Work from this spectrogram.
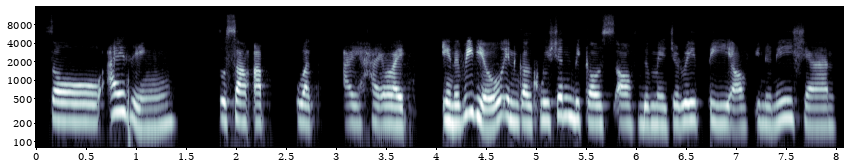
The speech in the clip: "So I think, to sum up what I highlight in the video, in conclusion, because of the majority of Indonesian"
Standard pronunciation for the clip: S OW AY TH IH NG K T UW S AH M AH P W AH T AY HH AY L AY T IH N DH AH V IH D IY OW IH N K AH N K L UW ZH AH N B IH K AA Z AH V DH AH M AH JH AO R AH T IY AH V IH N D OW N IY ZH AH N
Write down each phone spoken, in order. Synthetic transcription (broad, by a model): S OW AY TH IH NG K T UW S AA M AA P W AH T AY HH AY L AY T IH N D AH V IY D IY OW IH N K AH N K L UW SH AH N B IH K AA S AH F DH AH M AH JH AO R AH T IY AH F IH N D OW N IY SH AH N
